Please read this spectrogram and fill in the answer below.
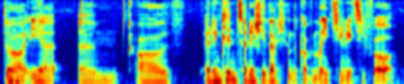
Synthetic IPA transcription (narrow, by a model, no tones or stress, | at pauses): d̥ɔʔiə | əːmɔð | əɾiːnkʰɪntʰaɾinʃiːðarçanduːɡɔvɔdnãjntʰinejtʰifɔː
